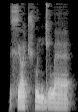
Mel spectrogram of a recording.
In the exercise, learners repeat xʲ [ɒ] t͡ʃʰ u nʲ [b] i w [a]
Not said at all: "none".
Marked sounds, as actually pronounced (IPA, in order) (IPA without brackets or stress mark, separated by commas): ɒ, ɡ, æ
